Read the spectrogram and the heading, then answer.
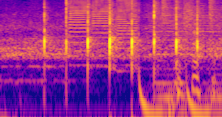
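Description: Hand claps cued for a radio station's technical operator: eight sharp, evenly spaced claps in a steady rhythm, with a low tonal sound sliding underneath in the second half.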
